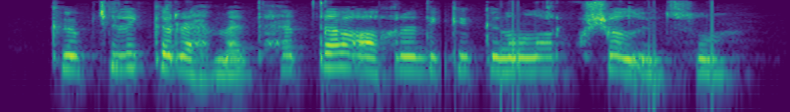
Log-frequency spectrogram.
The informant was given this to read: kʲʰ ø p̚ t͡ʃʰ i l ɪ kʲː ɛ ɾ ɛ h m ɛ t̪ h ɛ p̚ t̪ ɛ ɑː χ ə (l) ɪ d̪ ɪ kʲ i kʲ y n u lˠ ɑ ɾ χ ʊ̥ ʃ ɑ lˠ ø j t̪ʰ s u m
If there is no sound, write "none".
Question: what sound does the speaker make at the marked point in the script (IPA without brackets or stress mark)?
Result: ɾ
